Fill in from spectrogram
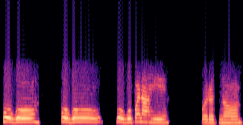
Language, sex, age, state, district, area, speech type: Marathi, female, 18-30, Maharashtra, Solapur, urban, conversation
